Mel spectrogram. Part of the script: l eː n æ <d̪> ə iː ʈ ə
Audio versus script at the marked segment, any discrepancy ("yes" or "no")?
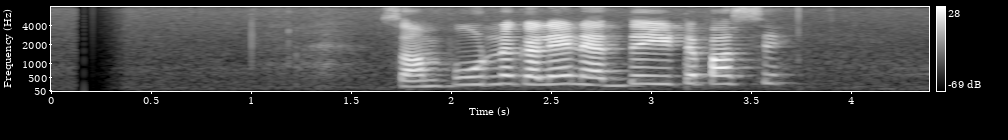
yes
